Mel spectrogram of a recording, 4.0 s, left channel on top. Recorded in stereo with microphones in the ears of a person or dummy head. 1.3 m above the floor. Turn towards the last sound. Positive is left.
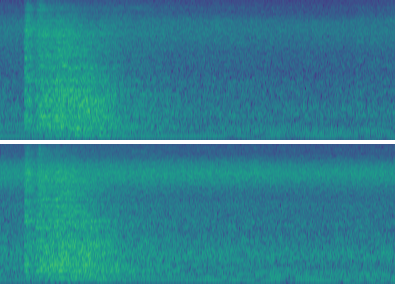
turn(degrees=5)  # may be behind; listen again after turning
